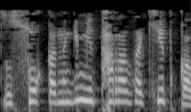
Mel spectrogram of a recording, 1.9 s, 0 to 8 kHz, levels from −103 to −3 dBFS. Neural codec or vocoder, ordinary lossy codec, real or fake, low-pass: none; MP3, 24 kbps; real; 7.2 kHz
